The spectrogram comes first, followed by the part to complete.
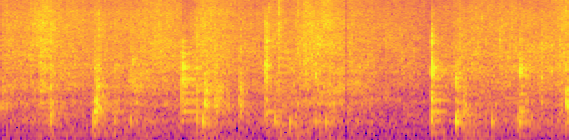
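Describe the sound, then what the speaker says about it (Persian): Lamb fries with onion and garlic for Afghan dopiaza, a bright, crackling sizzle close up, with frequent stirring scrapes and clatters in an irregular rhythm and no voices. "همراه پیاز سیر خوب سرخش میکنم"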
